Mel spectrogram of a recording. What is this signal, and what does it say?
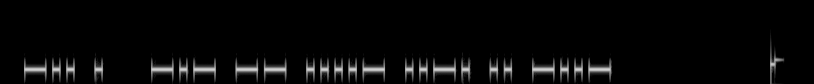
Morse code, heard as a keyed tone, about 17 wpm, 700 Hz. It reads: DE KM4FIX
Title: USA Callsign DE Callsign 17wpm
